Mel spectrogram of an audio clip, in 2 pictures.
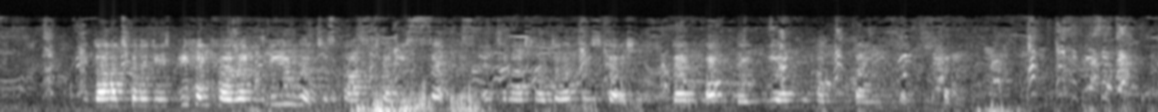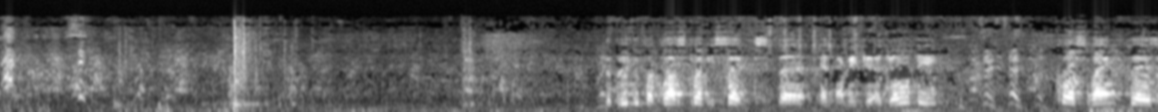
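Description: A man calls out commands to a dog outdoors.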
